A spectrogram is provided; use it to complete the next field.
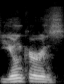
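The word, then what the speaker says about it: Junkers: researching that very specific I think it's pronounced juncker's bomber that the the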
